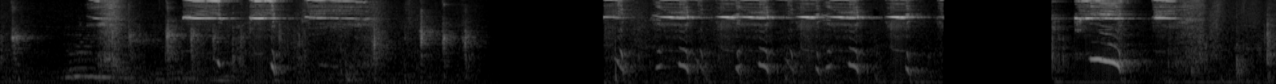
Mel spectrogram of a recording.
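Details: Bernese Mountain Dog puppy on its first day in a new house, getting to know the home: short falling whimpers and squeaks in small runs, broken by brief silent gaps, with a steady high electronic whine throughout.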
